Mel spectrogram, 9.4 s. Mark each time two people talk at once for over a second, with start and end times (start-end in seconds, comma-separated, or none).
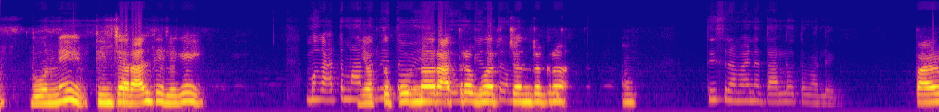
3.7-5.7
